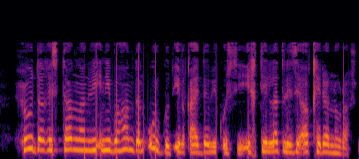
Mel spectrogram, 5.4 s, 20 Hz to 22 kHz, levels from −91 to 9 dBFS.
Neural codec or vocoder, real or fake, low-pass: none; real; 7.2 kHz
